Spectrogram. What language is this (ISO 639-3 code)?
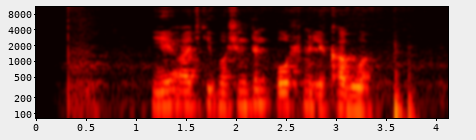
urd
